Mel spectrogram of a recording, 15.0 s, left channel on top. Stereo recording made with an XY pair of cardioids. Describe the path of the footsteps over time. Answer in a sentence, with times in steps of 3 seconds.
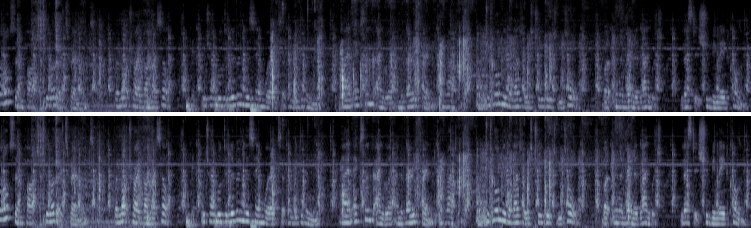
In this clip you hear the footsteps on the right from 0 s, in the centre from 3 s, on the left from 6 s and on the right from 9 s.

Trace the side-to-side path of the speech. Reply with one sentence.
You can hear the speech stay in one place.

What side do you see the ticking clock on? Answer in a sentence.
In this clip you hear the ticking clock on the right.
